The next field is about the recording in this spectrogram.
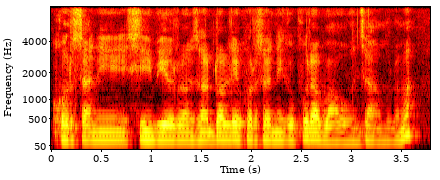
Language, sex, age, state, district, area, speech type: Nepali, male, 60+, West Bengal, Kalimpong, rural, spontaneous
